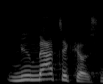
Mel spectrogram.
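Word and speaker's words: pneumatikos: It's another word, pneumaticos. Now, I don't know where Rory is, but I'm sure he's going to say I'm mispronouncing both these words. Am I, Rory? Pretty good? Oh, pretty good.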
